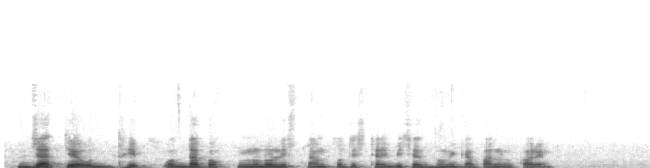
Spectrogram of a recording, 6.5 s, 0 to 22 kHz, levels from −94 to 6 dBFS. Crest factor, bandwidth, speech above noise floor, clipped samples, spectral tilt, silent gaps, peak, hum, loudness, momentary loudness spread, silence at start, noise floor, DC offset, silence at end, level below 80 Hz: 22 dB; 4.5 kHz; 42 dB; under 0.1%; -10.5 dB/octave; none; -4 dBFS; none; -25 LUFS; 10 LU; 0.15 s; -66 dBFS; under 0.1%; 1 s; -62 dBFS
